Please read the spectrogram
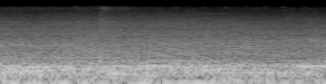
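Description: Steady low rumble and hum of background noise, with no distinct events.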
